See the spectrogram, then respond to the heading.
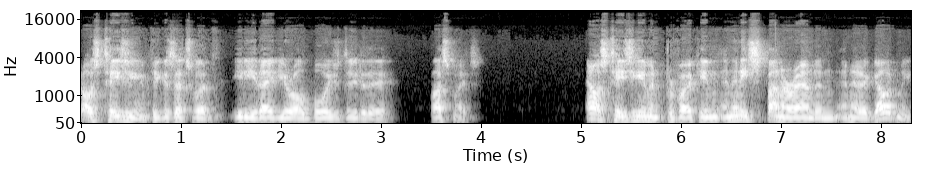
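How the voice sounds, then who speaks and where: An Australian accent marks this man's very fast speech, which has a dark, mellow tone. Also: medium pitch for a man, ordinary pitch variation. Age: 60s. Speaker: former army officer and party leader. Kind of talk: interview. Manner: animated storytelling.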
